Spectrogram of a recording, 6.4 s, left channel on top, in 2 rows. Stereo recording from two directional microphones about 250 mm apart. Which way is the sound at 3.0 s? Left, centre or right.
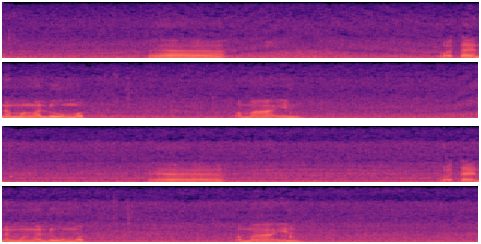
Left.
